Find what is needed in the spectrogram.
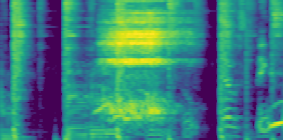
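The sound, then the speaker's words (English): Several loud nasal sniffs in quick succession, a long breathy inhale through the nose, then a brief pause before more snuffling breaths, as someone smells a drink during a blind tasting. “We have to find out the way we always do, starting with the sniff.”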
